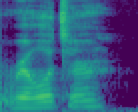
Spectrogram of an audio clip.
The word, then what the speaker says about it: realtor: Realtor? – Realtor. – Okay. Have I been saying it wrong this whole time? Okay. Sorry, y'all. So they call the realtor and... – It's not like Skeletor.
